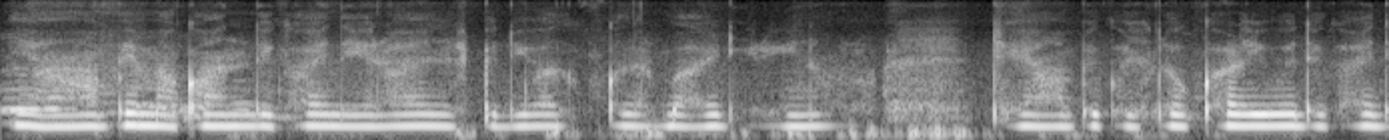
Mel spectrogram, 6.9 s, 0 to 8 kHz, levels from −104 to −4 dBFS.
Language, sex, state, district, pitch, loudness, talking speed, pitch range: Hindi, female, Bihar, Bhagalpur, 210 Hz, -21 LUFS, 200 wpm, 205-210 Hz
